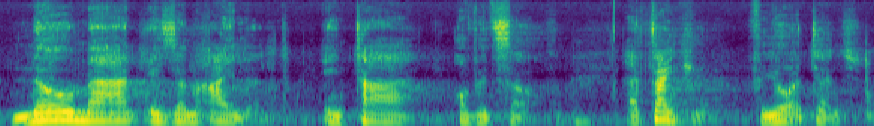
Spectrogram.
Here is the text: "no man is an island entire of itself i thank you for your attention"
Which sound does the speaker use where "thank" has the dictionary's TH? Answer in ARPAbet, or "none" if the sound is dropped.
TH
